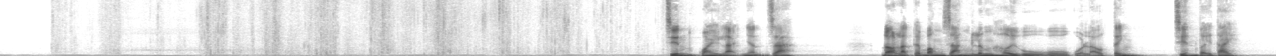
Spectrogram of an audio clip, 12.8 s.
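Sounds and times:
low hum: 0.0 - 8.8
slow footsteps: 0.5 - 6.7
speech: 6.7 - 8.0, 8.8 - 12.5.

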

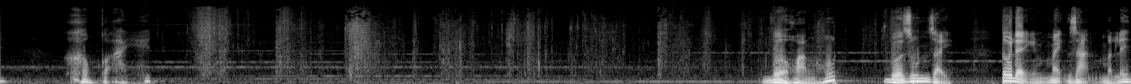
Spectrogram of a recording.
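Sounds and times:
speech: 0.7 - 1.6, 7.6 - 11.3
soft scuffing footsteps outside in the dark in front of a hut: 1.8 - 9.0.

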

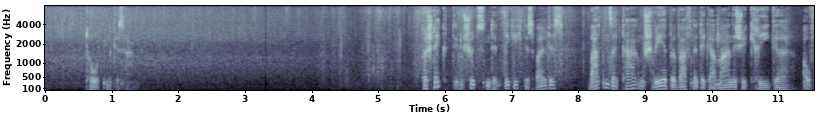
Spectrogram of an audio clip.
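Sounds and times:
rain falling: 0.0 - 10.3
speech: 0.7 - 1.5, 5.7 - 11.5.

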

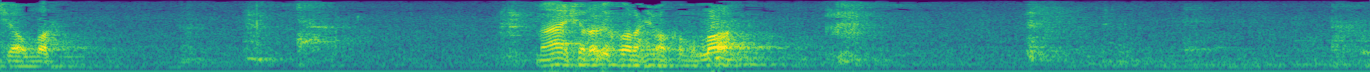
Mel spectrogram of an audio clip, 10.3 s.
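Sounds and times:
low steady hum: 0.0 - 10.2
speech: 0.1 - 0.6, 4.0 - 6.4
harsh coughs: 1.8 - 2.7, 3.7 - 4.0, 6.2 - 6.8, 7.6 - 9.2, 10.0 - 10.2.

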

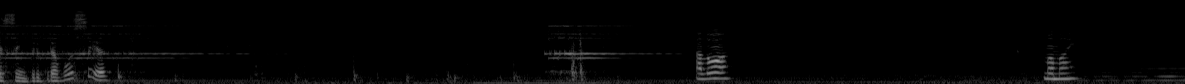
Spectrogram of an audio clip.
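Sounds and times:
speech: 0.0 - 1.4, 7.0 - 7.4, 10.4 - 10.9
telephone ringing with high electronic tones: 0.0 - 3.3, 5.4 - 7.0
faint clicks: 10.0 - 10.3.

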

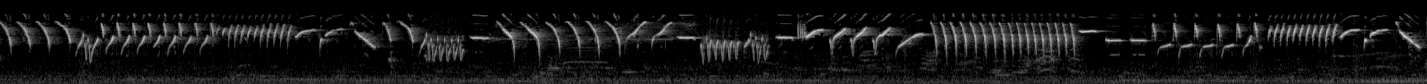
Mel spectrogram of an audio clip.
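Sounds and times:
Belgian canary song: 0.0 - 14.2.

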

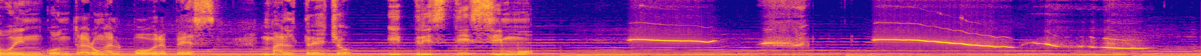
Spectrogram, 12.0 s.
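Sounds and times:
speech: 0.0 - 5.4
faint nostalgic whistled tune: 6.3 - 11.6.

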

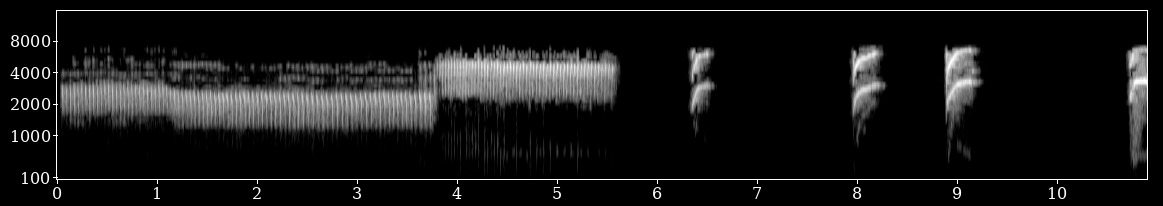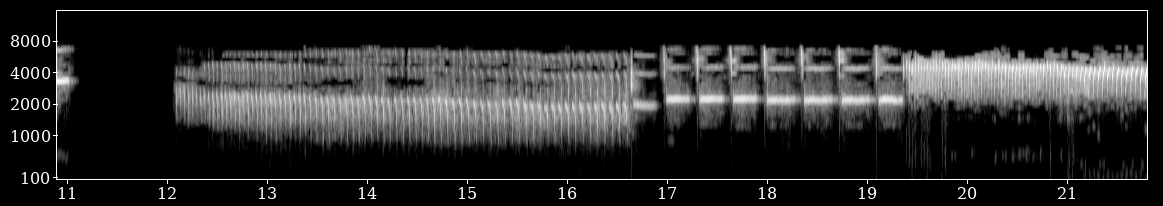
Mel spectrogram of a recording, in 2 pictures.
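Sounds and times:
champion singing canary trilling and whistling: 0.0 - 5.6, 6.4 - 6.6, 8.0 - 8.3, 8.9 - 9.2, 10.7 - 11.1, 12.1 - 21.8.

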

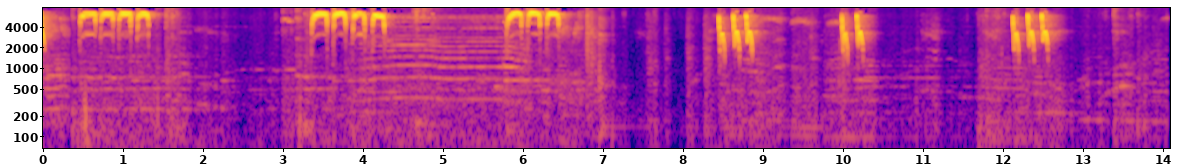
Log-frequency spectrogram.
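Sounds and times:
bar-winged prinia singing vigorously: 0.0 - 1.5, 3.4 - 4.4, 5.8 - 6.8, 8.4 - 9.1, 9.9 - 10.4, 12.2 - 12.8.

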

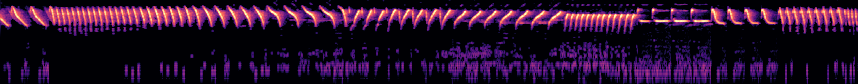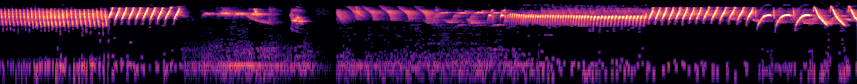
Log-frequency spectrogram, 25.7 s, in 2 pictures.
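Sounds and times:
canary singing varied phrases: 0.0 - 25.7.

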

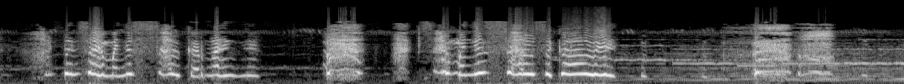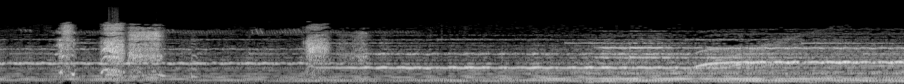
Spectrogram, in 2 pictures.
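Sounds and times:
young woman sobbing bitterly: 0.0 - 2.6, 3.2 - 13.0
sustained tones: 0.0 - 18.0
speech: 0.6 - 3.7, 4.3 - 6.6.

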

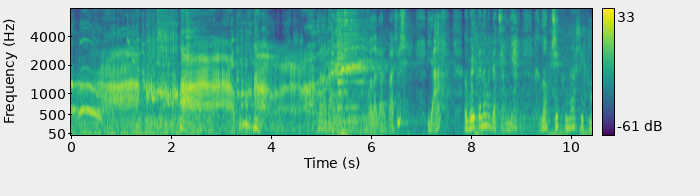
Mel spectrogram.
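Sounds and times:
tiger roaring: 0.6 - 5.4
speech: 2.2 - 2.7, 6.1 - 10.4.

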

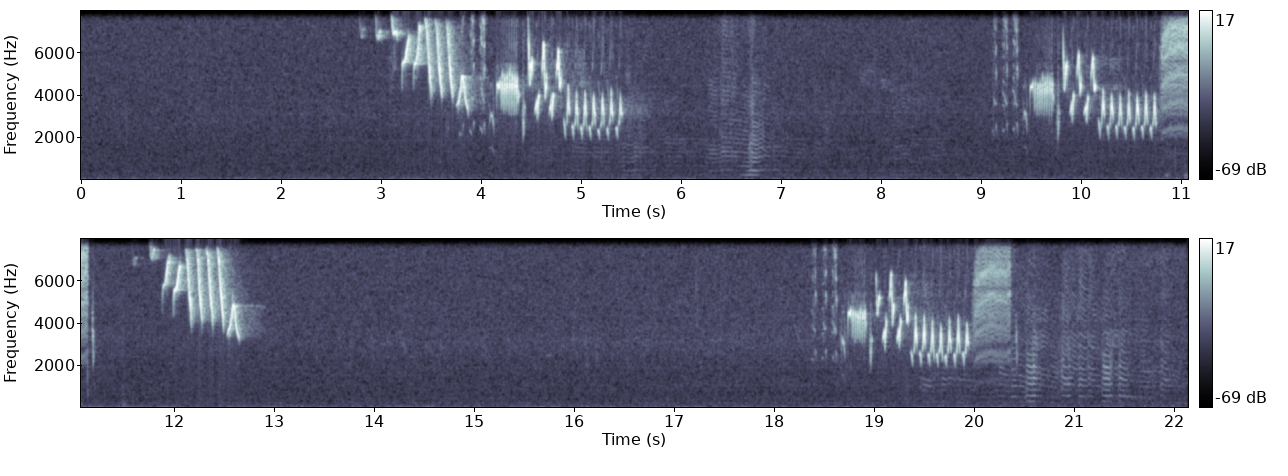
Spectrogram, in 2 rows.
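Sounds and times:
bird chirping: 2.8 - 5.6, 9.1 - 12.9, 18.4 - 20.6.

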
